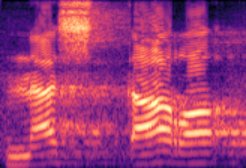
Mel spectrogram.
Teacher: نون کو شین کے ساتھ ڈائریکٹلی ملائیں گے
